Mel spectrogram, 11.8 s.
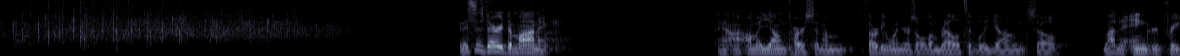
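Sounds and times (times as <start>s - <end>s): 
audience clapping: 0.0s - 4.3s
speech: 4.6s - 5.7s, 7.2s - 11.8s.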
